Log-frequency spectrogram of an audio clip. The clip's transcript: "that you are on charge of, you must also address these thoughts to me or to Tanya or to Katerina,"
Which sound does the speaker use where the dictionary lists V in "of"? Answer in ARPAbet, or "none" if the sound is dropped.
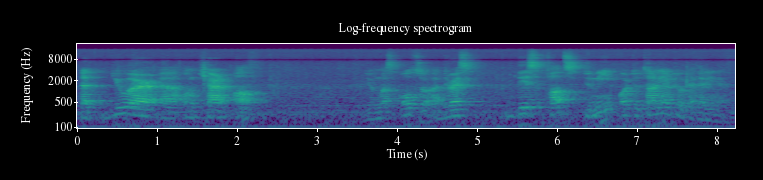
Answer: F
